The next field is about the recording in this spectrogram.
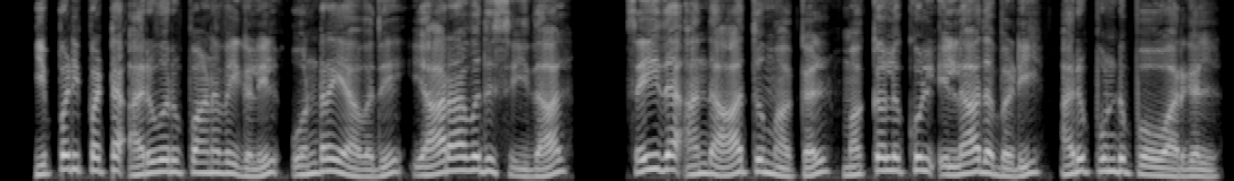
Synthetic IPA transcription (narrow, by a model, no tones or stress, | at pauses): ɪpːɐɽɪpːɐʈːɐʔɐɾɯʋɐɾɯpːaːnɐʋɐɪɣɐɭɪlɔndrɐjaːʋɐðɯjaːɾaːʋɐðɯsɛjðaːl | sɛjðɐʔɐnd̪ɐaːt̪ːɯmaːkːɐɭmɐkːɐɭɯkːɯɭɪlːaːðɐb̬ɐɽiɐɾɯpːʊɳɖɯpoːʋaːɾɣɐɭ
